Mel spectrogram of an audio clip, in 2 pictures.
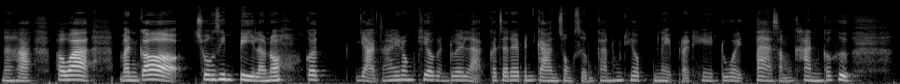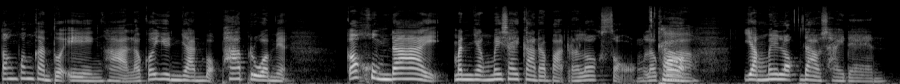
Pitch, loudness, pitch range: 195 Hz, -22 LUFS, 170-220 Hz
